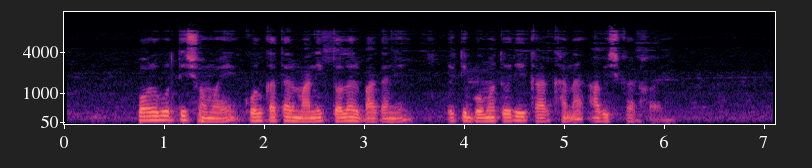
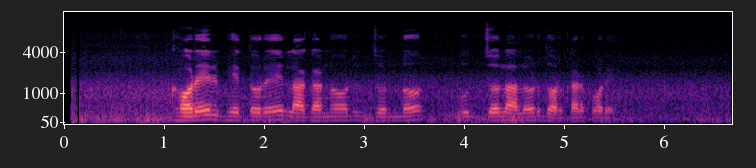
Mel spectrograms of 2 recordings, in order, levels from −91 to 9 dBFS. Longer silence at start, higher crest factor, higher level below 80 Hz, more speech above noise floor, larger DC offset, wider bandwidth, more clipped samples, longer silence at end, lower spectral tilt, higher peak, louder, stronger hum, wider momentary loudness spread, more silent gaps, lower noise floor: first, 0.75 s vs 0.1 s; second, 18 dB vs 24 dB; first, -52 dBFS vs -66 dBFS; first, 32 dB vs 28 dB; neither; about the same, 9 kHz vs 9.4 kHz; neither; second, 1 s vs 1.2 s; first, -7 dB/octave vs -5 dB/octave; about the same, -4 dBFS vs -4 dBFS; first, -21 LUFS vs -26 LUFS; neither; second, 14 LU vs 25 LU; neither; about the same, -53 dBFS vs -53 dBFS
